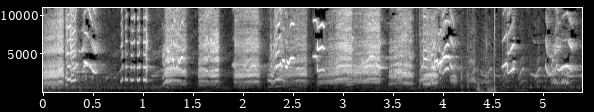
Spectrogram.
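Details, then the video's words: Rainbow lorikeets feeding, repeated grating screeches in pulses of roughly half a second, some with stuttering notes, plus a low thump near the end. "Rainbow Lorikeets feeding"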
